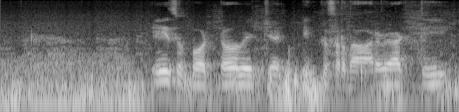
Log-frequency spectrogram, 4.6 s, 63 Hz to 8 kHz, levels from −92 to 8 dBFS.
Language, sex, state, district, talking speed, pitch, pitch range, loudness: Punjabi, male, Punjab, Fazilka, 80 wpm, 105 Hz, 100-110 Hz, -17 LUFS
